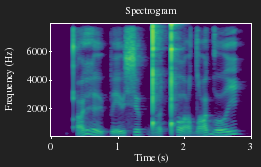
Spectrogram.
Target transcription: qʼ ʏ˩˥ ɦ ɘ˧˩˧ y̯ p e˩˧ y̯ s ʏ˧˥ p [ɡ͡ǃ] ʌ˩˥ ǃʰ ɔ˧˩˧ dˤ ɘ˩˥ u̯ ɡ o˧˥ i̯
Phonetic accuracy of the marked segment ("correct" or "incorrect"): correct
